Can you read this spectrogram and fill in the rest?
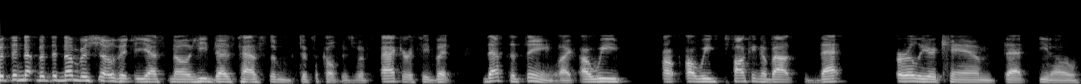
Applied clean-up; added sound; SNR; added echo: neural mask model Resemble Enhance denoiser.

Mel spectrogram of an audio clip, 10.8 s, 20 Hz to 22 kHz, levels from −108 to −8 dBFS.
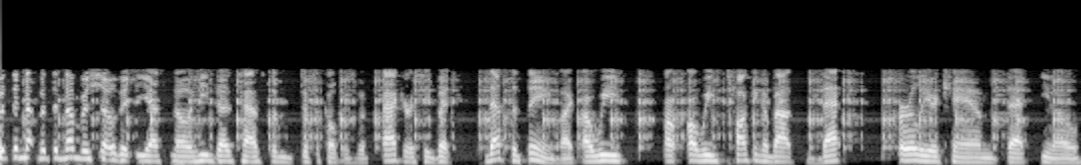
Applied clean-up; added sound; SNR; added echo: classical method spectral subtraction.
